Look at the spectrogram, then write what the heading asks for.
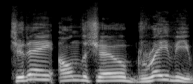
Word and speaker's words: Graeve: Graeve is my last name, and it's pronounced just like the sauce.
